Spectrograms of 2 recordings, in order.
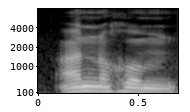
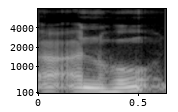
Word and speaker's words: anhum: Dan dibacakan sebagai "anhu," dengan beberapa orang membacanya sebagai "anhu" dan bukan "anhum"—ada bacaan lain, tetapi lemah. Ini adalah bacaan yang tidak teratur, bacaan "shadh" .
